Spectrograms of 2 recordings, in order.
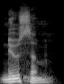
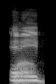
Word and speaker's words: Newsom: Trump on social media said the move was needed if Governor Gavin Newsom of California and Mayor... Newcomb. That's his last name. That's his last name. Newsom. Newscum. Newsom. Well, it's California. He could pronounce it either way.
